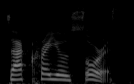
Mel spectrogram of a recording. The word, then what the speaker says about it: Dicraeosaurus: So, yes, I had to actually frenetically type that out, so I did, so I didn't mispronounce it, and it is Dicraeosaurus.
